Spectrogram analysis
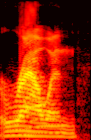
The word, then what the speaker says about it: Rowan: Yep, Rowan.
